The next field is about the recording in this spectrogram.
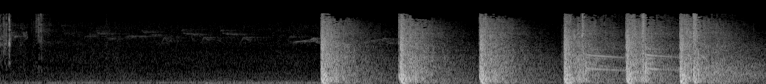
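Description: Six sharp handgun shots ring out during target shooting practice, each a loud crack with a short decaying tail, fired at slightly uneven intervals after a quiet stretch.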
